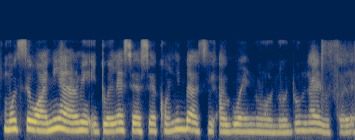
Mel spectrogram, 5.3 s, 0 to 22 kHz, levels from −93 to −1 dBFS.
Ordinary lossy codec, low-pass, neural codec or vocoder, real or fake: none; none; codec, 16 kHz, 2 kbps, FreqCodec, smaller model; fake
